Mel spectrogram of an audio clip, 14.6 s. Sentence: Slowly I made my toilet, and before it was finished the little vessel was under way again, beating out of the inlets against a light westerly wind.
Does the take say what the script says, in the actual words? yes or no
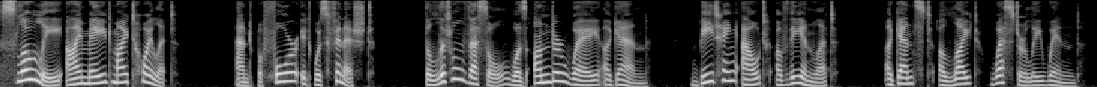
no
